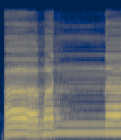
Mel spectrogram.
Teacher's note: Dengungkan dulu baru dipanjangkan 2 harokat.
